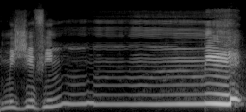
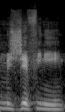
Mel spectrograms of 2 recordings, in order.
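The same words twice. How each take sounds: First: The N sound in the name is emphasized. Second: The N sound in the name is plain. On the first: The two people have a formal relationship. "So I decided to make up for the disrespect" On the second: The two people are friends. "Nobody said it like that"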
